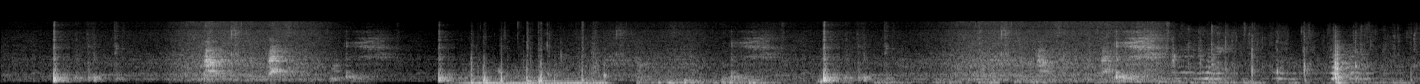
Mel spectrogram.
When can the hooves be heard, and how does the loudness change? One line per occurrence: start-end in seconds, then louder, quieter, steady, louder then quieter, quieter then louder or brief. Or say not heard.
4.5-14.1 quieter then louder.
